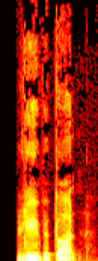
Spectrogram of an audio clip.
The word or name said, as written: løbebånd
